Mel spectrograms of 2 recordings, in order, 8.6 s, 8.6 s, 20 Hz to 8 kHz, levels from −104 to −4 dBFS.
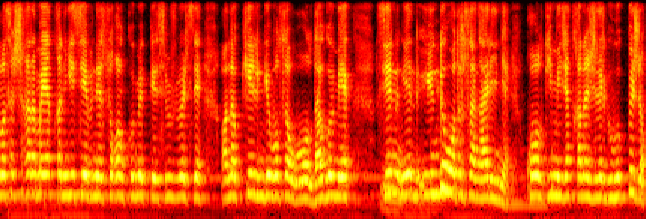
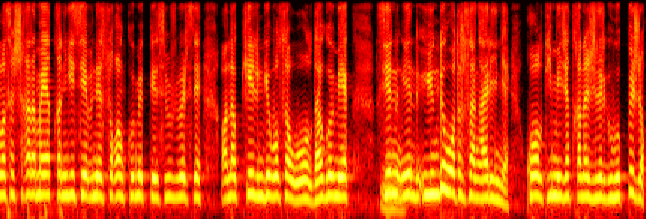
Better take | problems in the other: second | room echo; dies away in 0.2 s

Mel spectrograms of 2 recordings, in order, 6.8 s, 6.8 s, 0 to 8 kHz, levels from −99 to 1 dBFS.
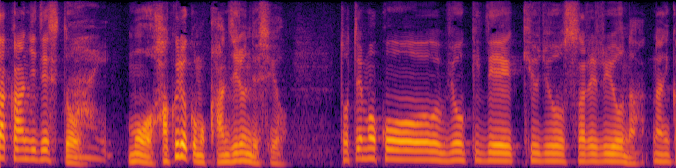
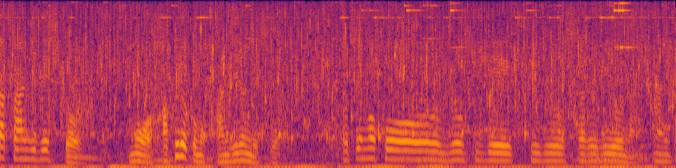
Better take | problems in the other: first | background sound (Stream + Glass); as loud as the speech

